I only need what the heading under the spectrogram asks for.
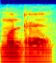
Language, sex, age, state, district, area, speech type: Tamil, male, 18-30, Tamil Nadu, Ariyalur, rural, read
